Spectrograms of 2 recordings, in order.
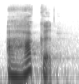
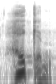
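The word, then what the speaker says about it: Häcken: Ja, en de laatste groep, dan groep D, is Chelsea, Real Madrid, Paris FC en Hakken. – Of, zoals je het eigenlijk zou moeten uitspreken, Hekken.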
